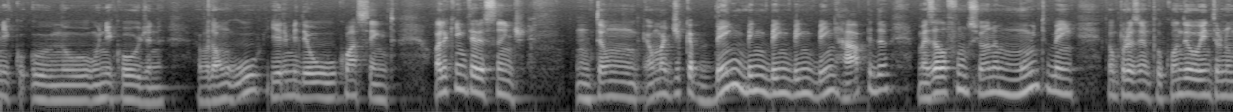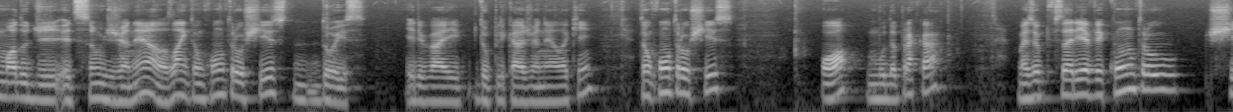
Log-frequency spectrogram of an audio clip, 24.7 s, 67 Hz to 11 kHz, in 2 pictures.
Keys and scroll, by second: 2.1 u, 10.9 BackSpace, 11.2 BackSpace, 11.5 BackSpace, 12.5 Down, 12.7 Down, 13.2 Up, 13.5 Return, 14.5 ctrl+x, 15.6 2, 19.1 ctrl+x, 20.3 o, 21.6 ctrl+x, 21.8 o, 23.5 ctrl+x.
